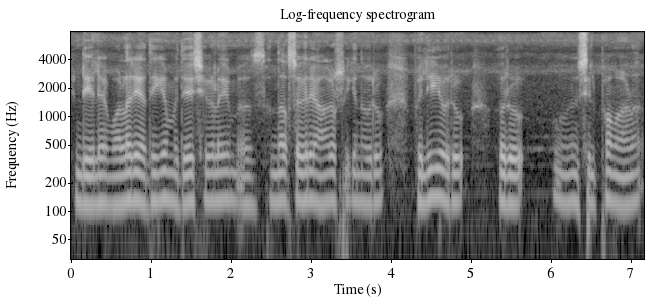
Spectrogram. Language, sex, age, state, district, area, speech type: Malayalam, male, 45-60, Kerala, Kottayam, urban, spontaneous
